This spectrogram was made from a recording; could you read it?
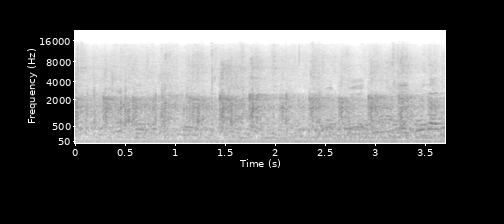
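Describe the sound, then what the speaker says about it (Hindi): Audience at an honoring ceremony applauding a guest, a continuous clapping wash with pulsing bursts throughout, mixed with crowd murmur. "श्री मनफूल सिंह जी के सम्मान में तालियों का अभिनंदन कर आपका अभिनंदन करें।"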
